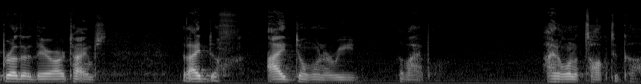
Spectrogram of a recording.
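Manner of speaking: quiet confession. Retold or imitated. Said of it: "And he said".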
